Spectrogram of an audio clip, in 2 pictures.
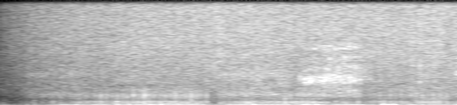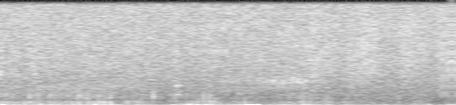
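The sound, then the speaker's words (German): A cat sitting on a lap during an interview purrs steadily and loudly into the microphone, a continuous low rumbling with a gentle pulsing rhythm, heard alone without any talking. “Ihr kleines, verwinkeltes Haus wird von rund einem Dutzend Katzen bevölkert, die es sich während des Interviews auf meinem Schoß bequem machen und ins Mikrofon schnurren.”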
